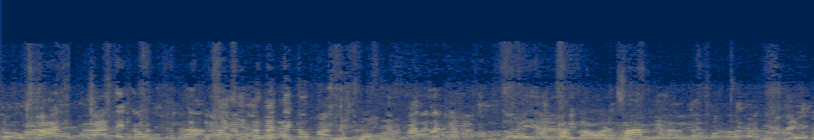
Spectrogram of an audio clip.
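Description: Many voices talking at once: the steady chatter of a dense crowd of shoppers and vendors, with no one voice standing out for long.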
